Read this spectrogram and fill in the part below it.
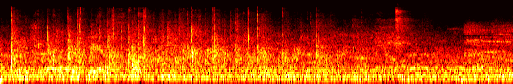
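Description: Steady broadband applause from an audience at a swine show, many hands clapping evenly and fairly loud throughout, with no voices rising above it.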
